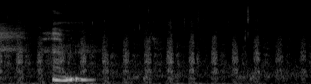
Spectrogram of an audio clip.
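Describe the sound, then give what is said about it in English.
A dog pants steadily and rhythmically, with a short low whimper near the start, then quick breathy huffs continuing to the end. “I didn't know you guys had a dog.”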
